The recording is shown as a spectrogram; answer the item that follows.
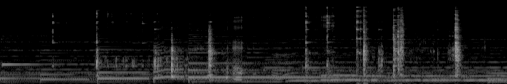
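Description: A spoon clinks repeatedly against a cup while sugar is stirred in, with sharp bright taps at an irregular rhythm, close and clear over a quiet background hum.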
